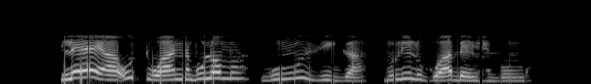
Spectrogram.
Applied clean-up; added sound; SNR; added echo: neural mask model Resemble Enhance denoiser.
